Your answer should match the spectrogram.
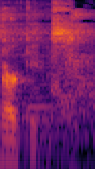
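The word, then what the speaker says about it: Arceus: he's like hey abdalah it's arus I'm like yeah it was arus but then they changed it to make it you know a little bit safer archus it's archus anyway I digress here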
